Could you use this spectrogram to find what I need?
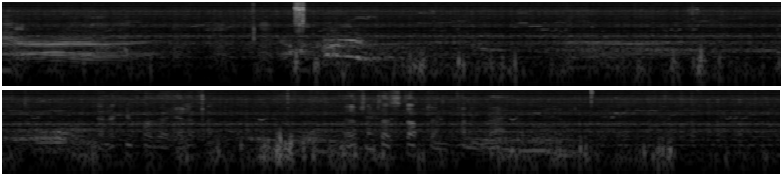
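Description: Male lions growl and snarl during a fight.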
